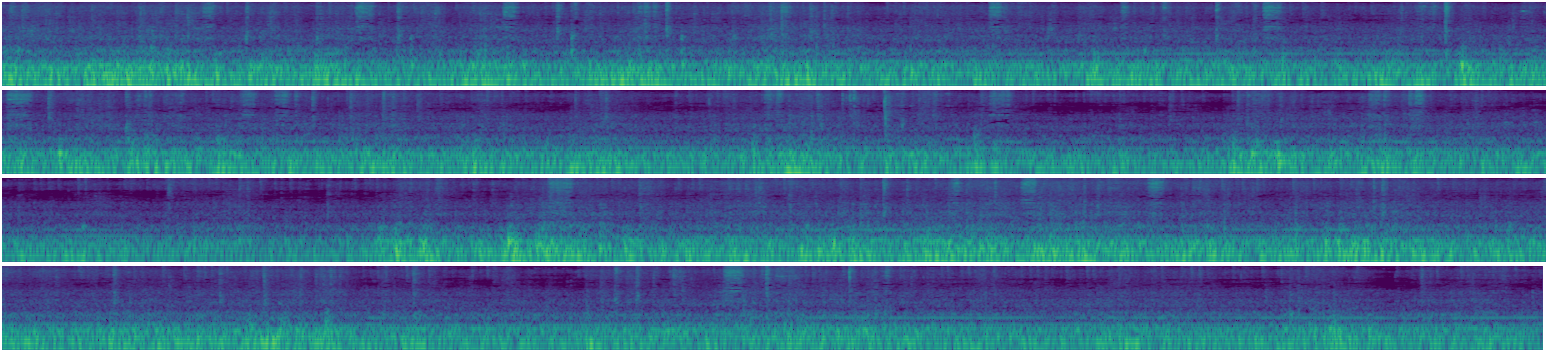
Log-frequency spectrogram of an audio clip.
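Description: A vehicle engine running steadily with tyres rolling over a rough dirt track, heard from inside the cabin, with many small knocks and rattles throughout.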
